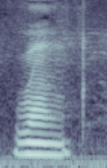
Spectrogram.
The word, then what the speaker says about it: wrong: The letter W is silent in the following words. Listen and repeat each word after the speaker. Who, home, house, hall, ran, right, wrong, sword, to, toward, knowledge.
